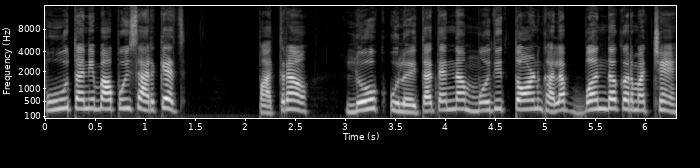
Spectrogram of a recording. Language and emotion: Goan Konkani, disgusted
